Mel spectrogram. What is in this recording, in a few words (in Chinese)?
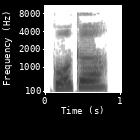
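"国歌", Mandarin Chinese; hsk; chinese flashcards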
